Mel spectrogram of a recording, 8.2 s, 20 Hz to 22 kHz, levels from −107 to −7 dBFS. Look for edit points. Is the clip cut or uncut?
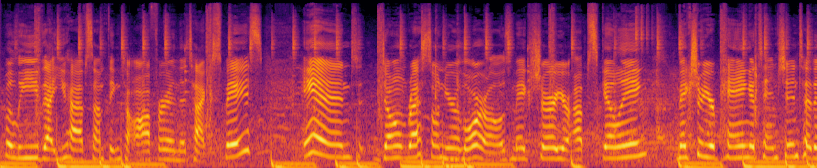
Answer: uncut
